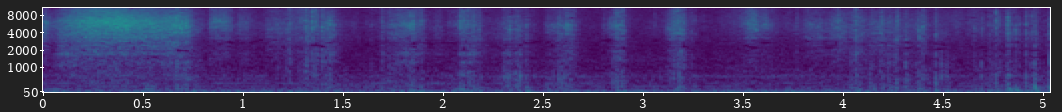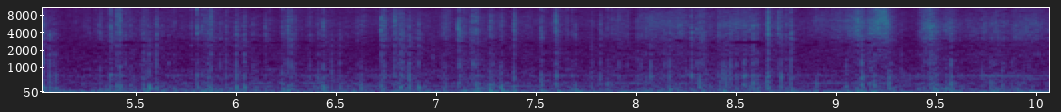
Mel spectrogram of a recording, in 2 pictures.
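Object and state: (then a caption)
Woven nylon exfoliating glove scratched. A hand-sized, soft, hollow woven nylon exfoliation mitt is worn on one hand and draped over the top of a binaural microphone, then scratched with the fingernails and fingertips of the other hand. A loud, bright rustling burst opens the clip, followed by steady, dense, crinkly scratching that is mostly high and hissy with a faint low rumble beneath.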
